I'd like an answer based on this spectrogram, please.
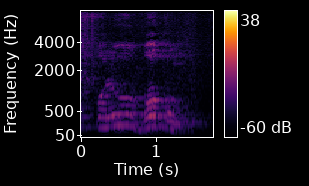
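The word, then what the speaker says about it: قلوبكم: this is pronounced as qulubukum. Qulubukum, one dhamma is not pronounced when you combine this noun and a pronoun together.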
